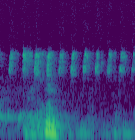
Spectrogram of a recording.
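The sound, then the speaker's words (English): Steady, rapid chirping from birds outdoors, a repeating series of high tweets heard somewhat faintly through a window, with a brief low murmur of sound beneath. “I can hear birds out your window.”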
